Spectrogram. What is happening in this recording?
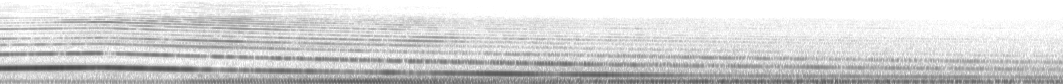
Siren starting loudly then tailing off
